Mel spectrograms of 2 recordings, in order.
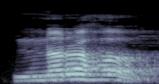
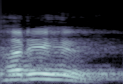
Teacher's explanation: विसर्ग कंठ से बोले जाते हैं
